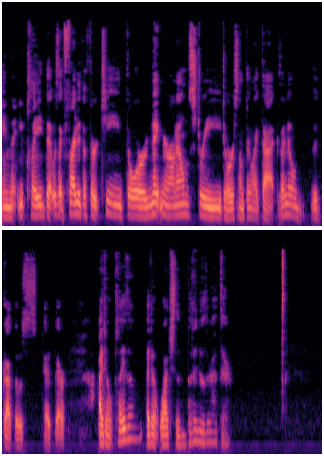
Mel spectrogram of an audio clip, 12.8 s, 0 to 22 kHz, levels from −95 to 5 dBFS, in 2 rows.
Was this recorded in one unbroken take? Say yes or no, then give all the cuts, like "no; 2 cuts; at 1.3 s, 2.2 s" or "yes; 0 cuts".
no; 1 cut; at 7.1 s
